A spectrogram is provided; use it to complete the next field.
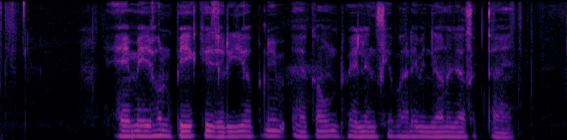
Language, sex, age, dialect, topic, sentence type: Hindi, male, 25-30, Kanauji Braj Bhasha, banking, statement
